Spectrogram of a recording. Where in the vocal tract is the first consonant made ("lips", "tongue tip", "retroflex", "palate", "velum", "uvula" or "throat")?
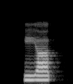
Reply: palate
